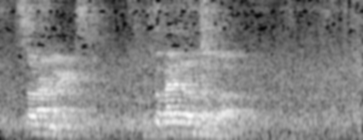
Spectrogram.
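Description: A man speaks loudly and clearly nearby.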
